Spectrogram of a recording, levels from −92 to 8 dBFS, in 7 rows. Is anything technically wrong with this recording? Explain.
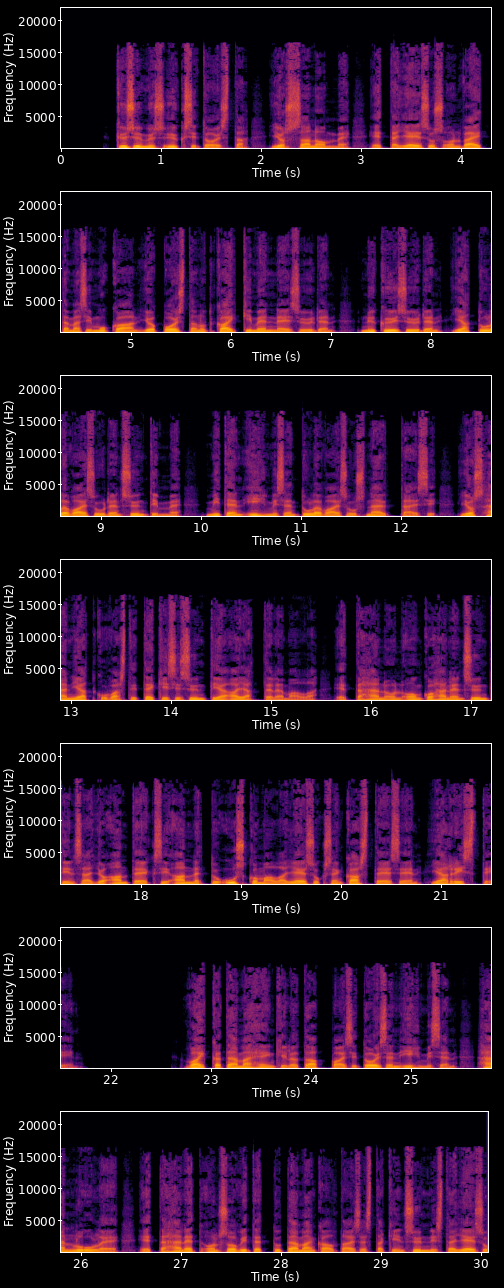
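No, nothing technically wrong stood out on listening to this speech recording.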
